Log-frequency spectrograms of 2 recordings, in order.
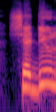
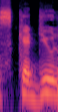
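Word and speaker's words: schedule: बोलते कमेंट बोलना चाहिए शेड्यूल होता है तो नहीं शेड्यूल नहीं होता है स्केड्यूल होता है फाइन ठीक है आप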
